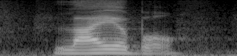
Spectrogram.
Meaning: 1. Bound or obliged in law or equity; responsible; answerable 2. Subject; susceptible; prone 3. Exposed to a certain contingency or causality, more or less probable 4. Likely
- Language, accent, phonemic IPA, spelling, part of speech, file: English, US, /ˈlaɪ̯əbəl/, liable, adjective, En-us-liable.ogg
